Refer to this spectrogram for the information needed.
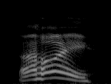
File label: "ahoy", voice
